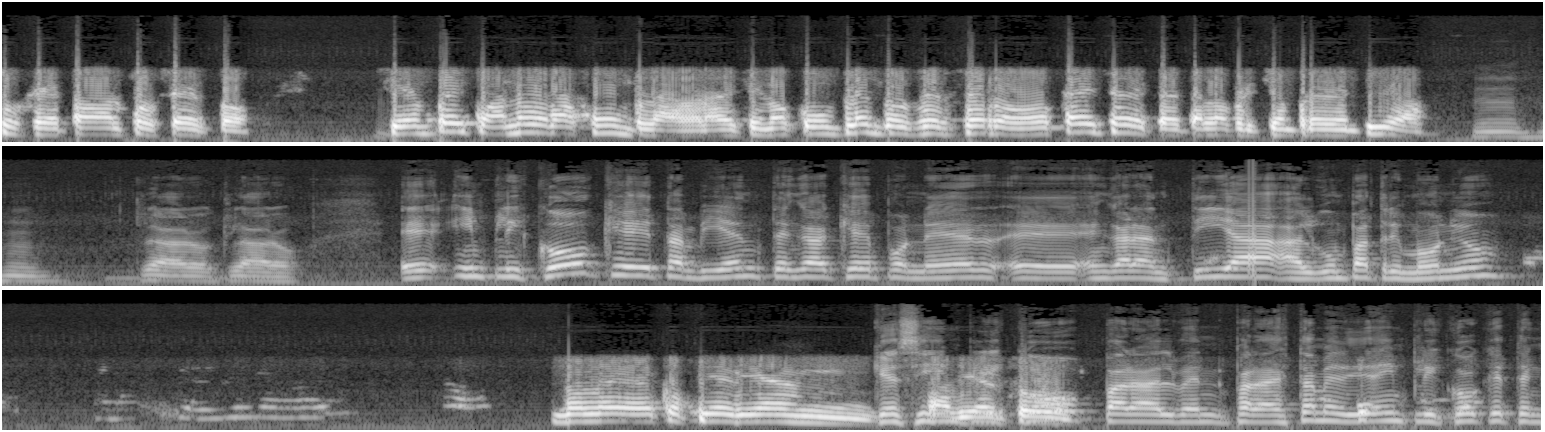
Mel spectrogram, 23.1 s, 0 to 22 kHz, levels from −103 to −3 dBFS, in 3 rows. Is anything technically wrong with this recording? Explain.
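Yes. At 13.94 to 13.97 s, chunks out of order: a 10 ms chunk arrives two chunks late and plays after its successors, leaving three hard joins. It sounds like a brief jumbled moment, and the waveform shows three abrupt discontinuities.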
